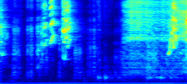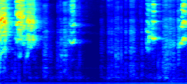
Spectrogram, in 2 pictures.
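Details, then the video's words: Pet Monk Parakeets (Quaker parrots) indoors in a small room, loud and angry after their nest box was removed; harsh raspy squawks in bursts, with one long grating screech mid-way, then shorter scratchy calls and a final burst. "Quaker Parrot Loud Sounds"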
